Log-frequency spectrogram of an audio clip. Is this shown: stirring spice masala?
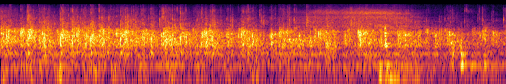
no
